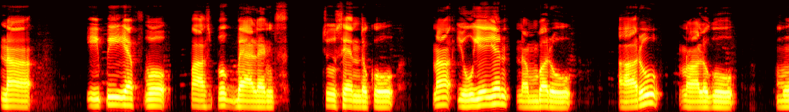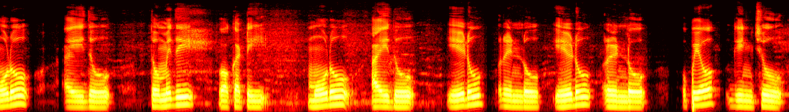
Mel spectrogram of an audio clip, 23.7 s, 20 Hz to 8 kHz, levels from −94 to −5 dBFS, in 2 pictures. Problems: background sounds at intervals, background conversations at intervals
